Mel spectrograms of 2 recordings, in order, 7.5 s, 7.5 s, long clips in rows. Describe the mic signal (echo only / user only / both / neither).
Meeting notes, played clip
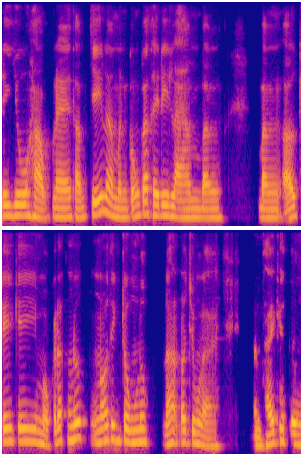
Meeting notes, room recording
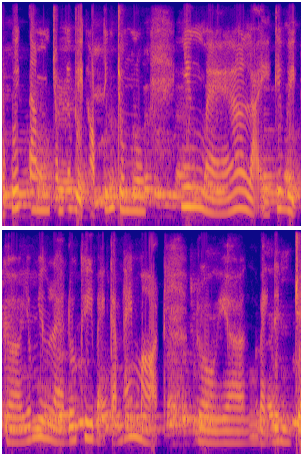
both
